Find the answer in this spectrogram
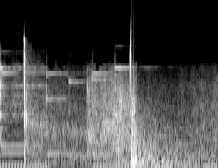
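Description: A hammer striking a Sprinter van's rear door window over background music: a light hit, then a louder strike with a deep thud about a second in, which shatters the glass.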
